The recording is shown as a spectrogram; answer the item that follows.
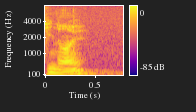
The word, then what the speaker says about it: Hinoi: So yeah, so we have Yinoi, pronounced Yinoi, but is here. It's spelled Hinoi.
